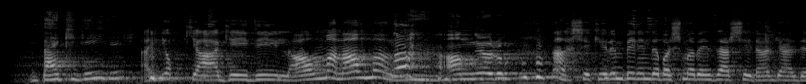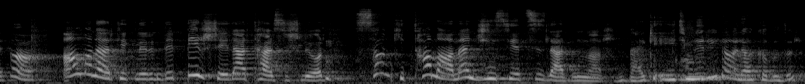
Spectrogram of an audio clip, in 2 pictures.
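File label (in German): wdr türkisch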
